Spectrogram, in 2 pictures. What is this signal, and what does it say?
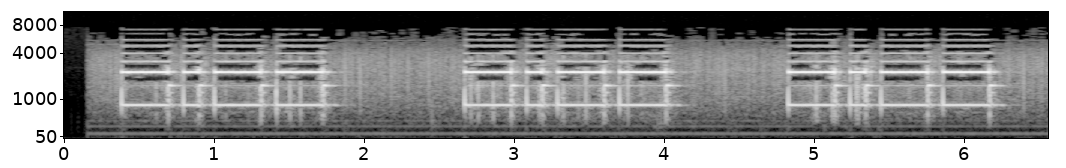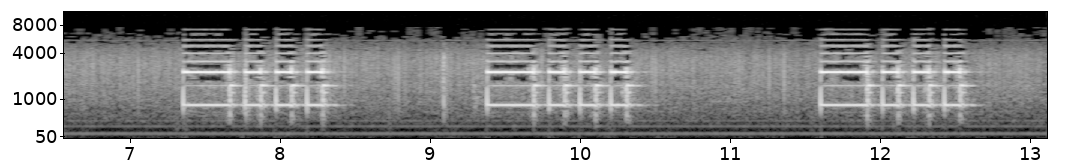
Morse code, heard as a keyed tone, about 12 wpm, spaced as for 6 wpm, 2400 Hz, with noise. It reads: YYY BBB
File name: pp5bar / aulas de telegrafia / Aula-10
